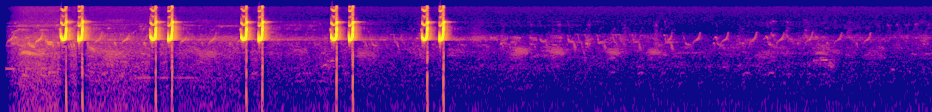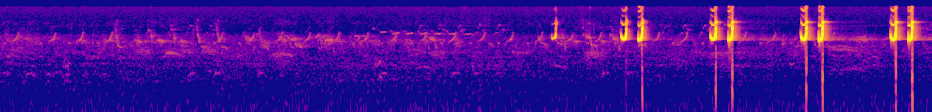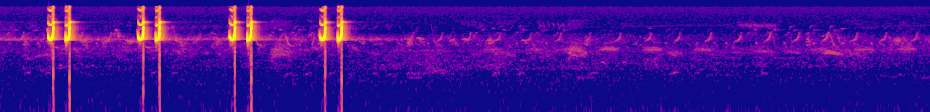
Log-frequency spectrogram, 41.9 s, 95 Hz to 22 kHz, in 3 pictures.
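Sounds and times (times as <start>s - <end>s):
quail calling high double notes: 0.9s - 1.3s.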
